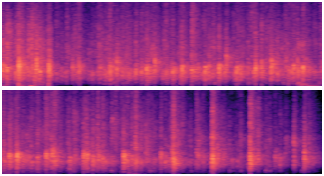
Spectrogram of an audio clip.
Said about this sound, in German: Und nochmal einen riesen Applaus.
